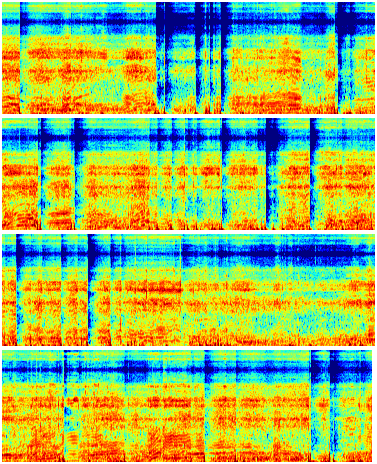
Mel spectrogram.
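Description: Motocross dirt bike engine at race pace, heard from the rider's helmet: the revs climb and fall over and over as the throttle is worked, with many sudden short drop-offs where the throttle is chopped.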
